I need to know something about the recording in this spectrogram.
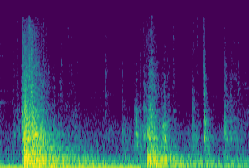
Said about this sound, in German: Ich krieg die Tür nicht auf.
